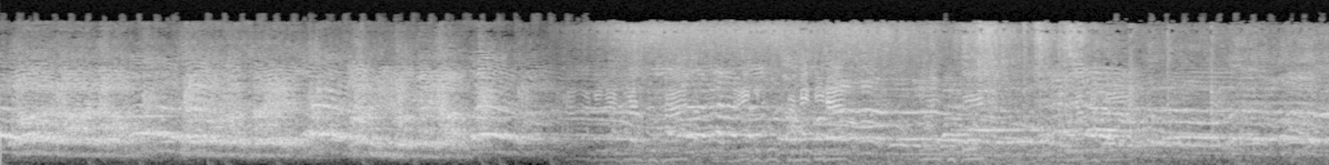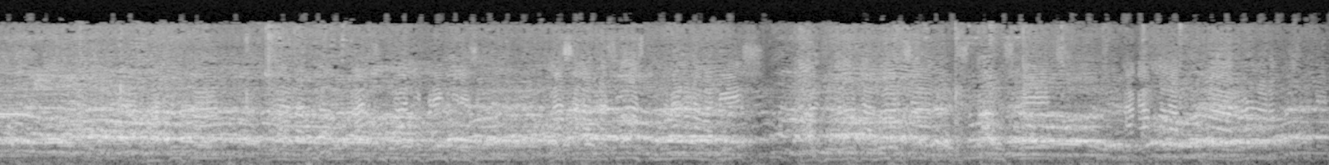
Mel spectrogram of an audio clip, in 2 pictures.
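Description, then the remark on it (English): The Barcelona football squad chants together in the dressing room after beating Athletic, with President Joan Laporta front and centre: a loud, continuous group of raised voices with rhythmic shouting and cheering that swells after a brief lull about five seconds in. “First, you heard the Barca squad chanting in the dressing room, President Joan Laporta front and centre”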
